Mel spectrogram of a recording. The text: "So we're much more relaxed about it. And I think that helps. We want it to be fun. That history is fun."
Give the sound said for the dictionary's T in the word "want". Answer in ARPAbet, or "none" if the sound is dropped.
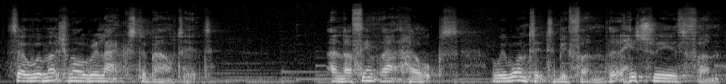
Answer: T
